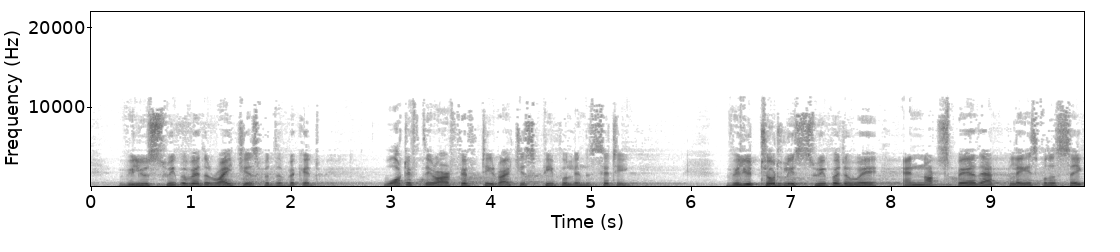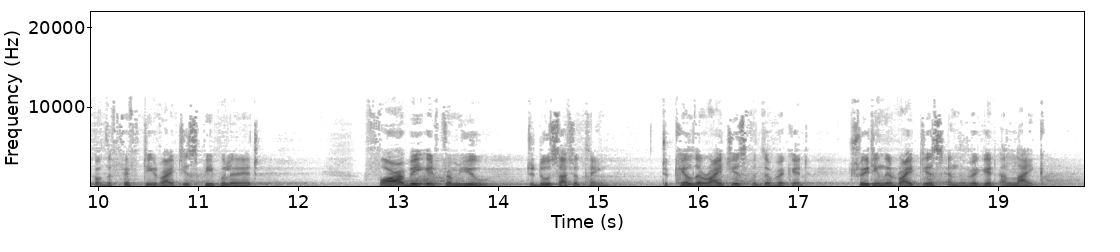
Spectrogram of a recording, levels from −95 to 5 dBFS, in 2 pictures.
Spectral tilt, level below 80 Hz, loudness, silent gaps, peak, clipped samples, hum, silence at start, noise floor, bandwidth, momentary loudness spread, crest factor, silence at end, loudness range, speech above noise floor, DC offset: -6 dB/octave; -60 dBFS; -28 LUFS; none; -8 dBFS; under 0.1%; none; 0.3 s; -60 dBFS; 11 kHz; 14 LU; 20 dB; 0.2 s; 4 LU; 33 dB; under 0.1%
